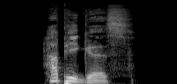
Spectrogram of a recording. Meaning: strong/mixed nominative/accusative neuter singular of happig
- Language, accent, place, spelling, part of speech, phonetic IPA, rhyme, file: German, Germany, Berlin, happiges, adjective, [ˈhapɪɡəs], -apɪɡəs, De-happiges.ogg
